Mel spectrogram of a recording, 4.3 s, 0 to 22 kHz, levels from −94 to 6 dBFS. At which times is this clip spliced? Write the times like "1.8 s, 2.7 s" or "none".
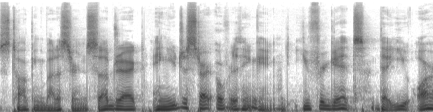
1.4 s, 2.9 s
